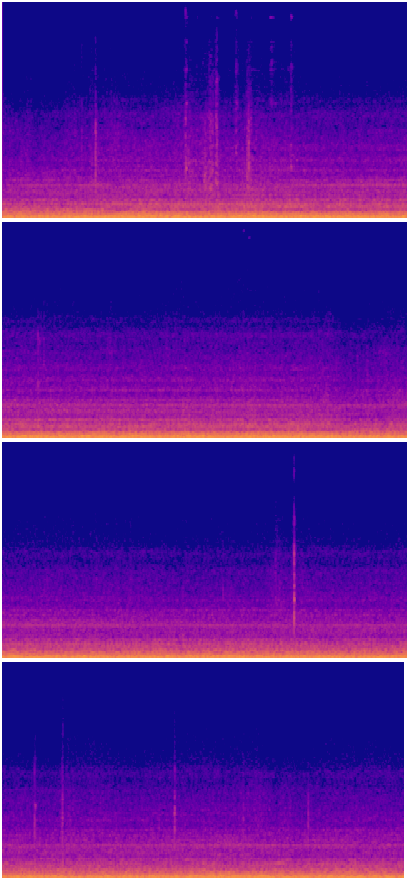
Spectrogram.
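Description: An air conditioning unit hums steadily close by.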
